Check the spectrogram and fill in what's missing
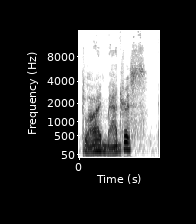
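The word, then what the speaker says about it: Bligh Madris: according to Baseball Reference, at least, Bly Madris. – Okay. – The emphasis is on Driss.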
